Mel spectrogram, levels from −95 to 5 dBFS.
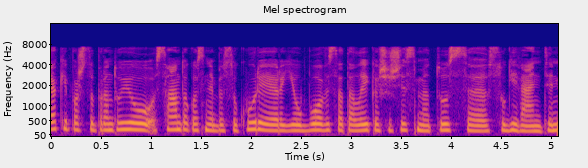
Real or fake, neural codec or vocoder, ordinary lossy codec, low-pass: real; none; MP3, 64 kbps; 7.2 kHz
